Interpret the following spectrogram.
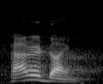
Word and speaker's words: paradigm: is the next one paradigm G is silent means sudden shift in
